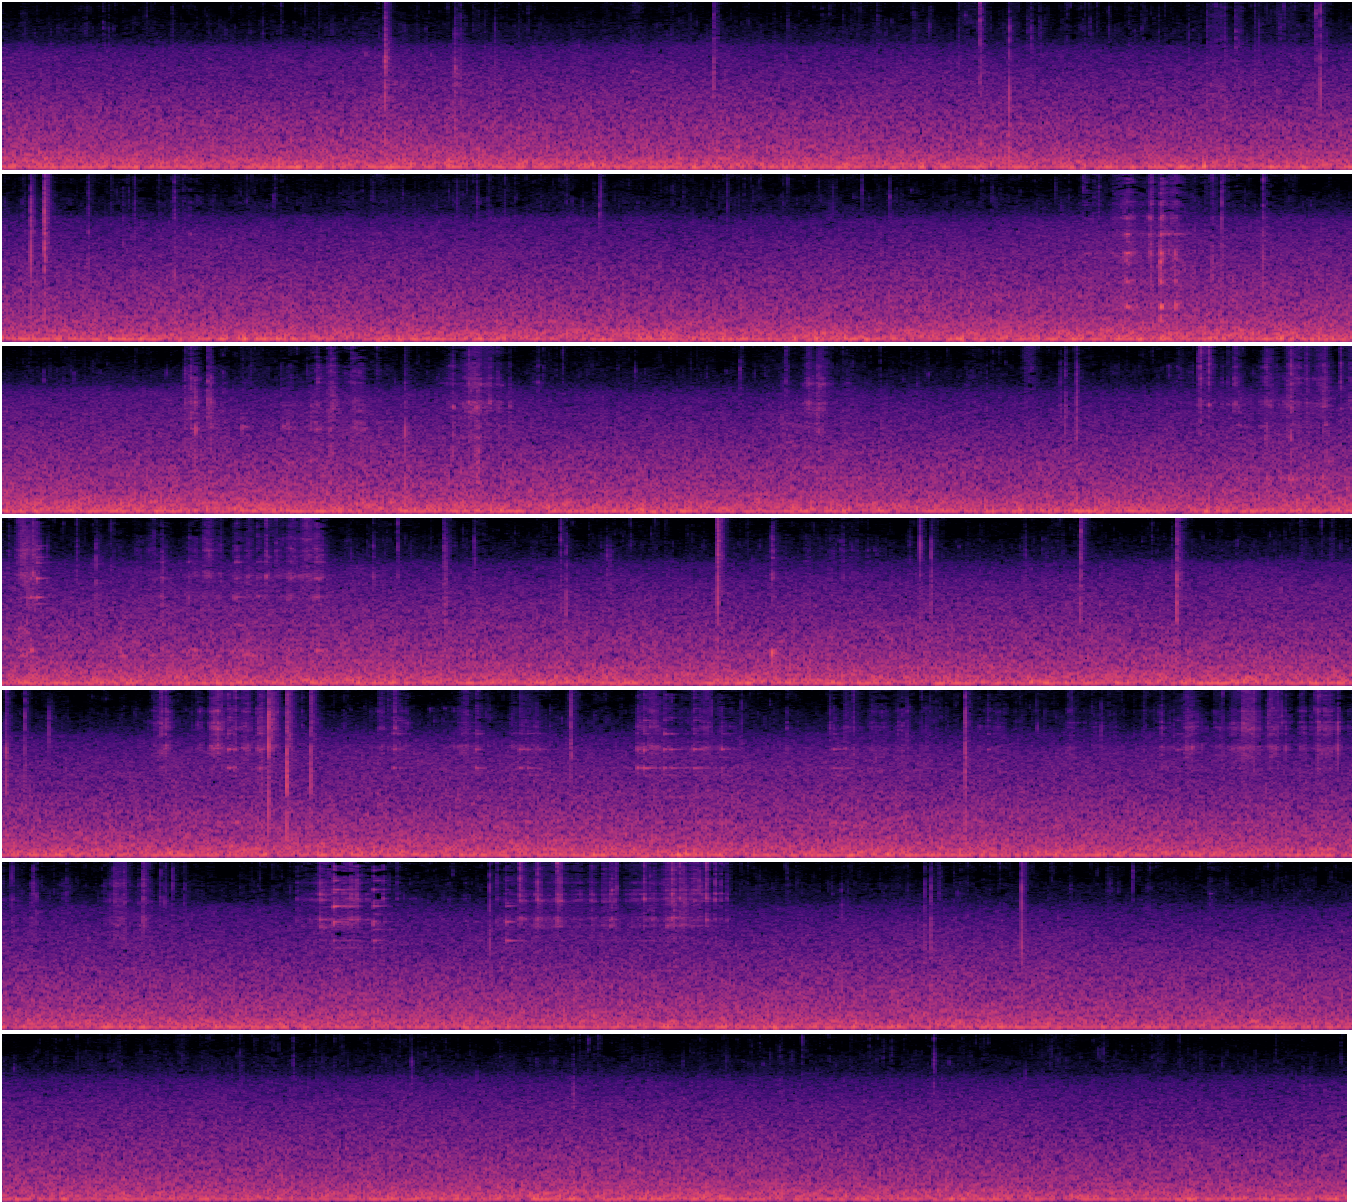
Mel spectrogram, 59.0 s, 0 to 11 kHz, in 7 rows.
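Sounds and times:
steady outdoor rumble: 0:00.0 - 0:59.0
shells clinking against metal cup: 0:44.0 - 0:46.7.

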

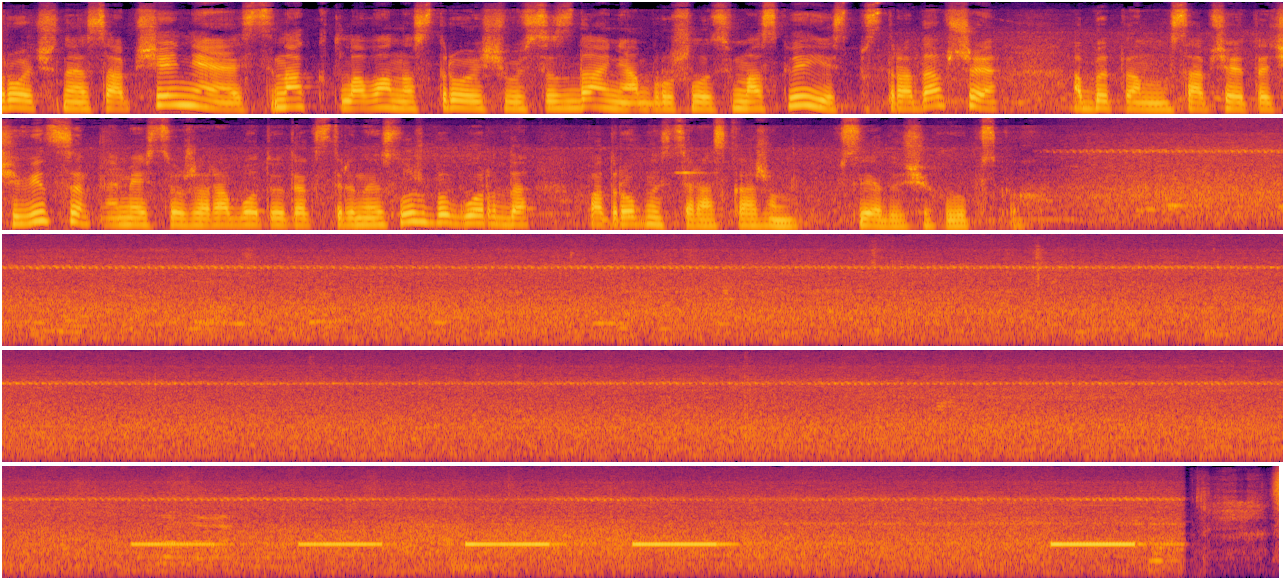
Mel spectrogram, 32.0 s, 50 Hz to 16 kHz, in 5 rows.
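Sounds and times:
outdoor background noise: 0:00.0 - 0:32.0
vehicle reversing alarm beeping: 0:11.8 - 0:19.6, 0:26.0 - 0:31.6.

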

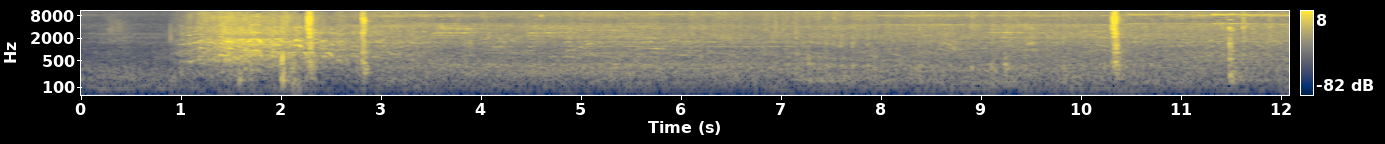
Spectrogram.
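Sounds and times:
casement window swinging open: 0:01.4 - 0:03.0.

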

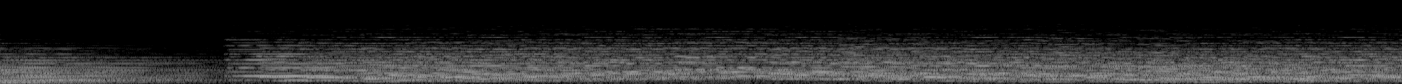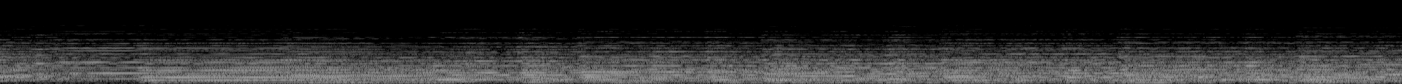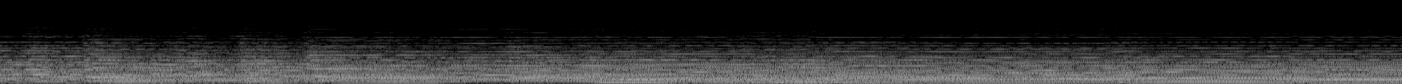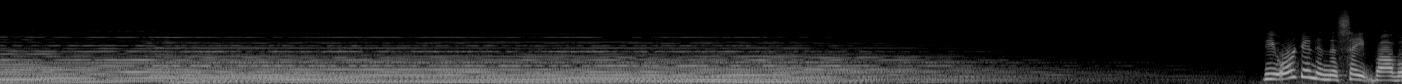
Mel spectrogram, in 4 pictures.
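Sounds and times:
pipe organ chords: 0:00.0 - 0:53.8
deep organ bass notes: 0:06.8 - 0:52.6.

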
